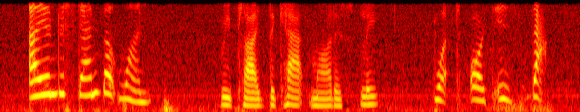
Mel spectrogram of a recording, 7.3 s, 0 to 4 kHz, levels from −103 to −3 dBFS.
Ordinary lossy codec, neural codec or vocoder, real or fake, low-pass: AAC, 32 kbps; none; real; 3.6 kHz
